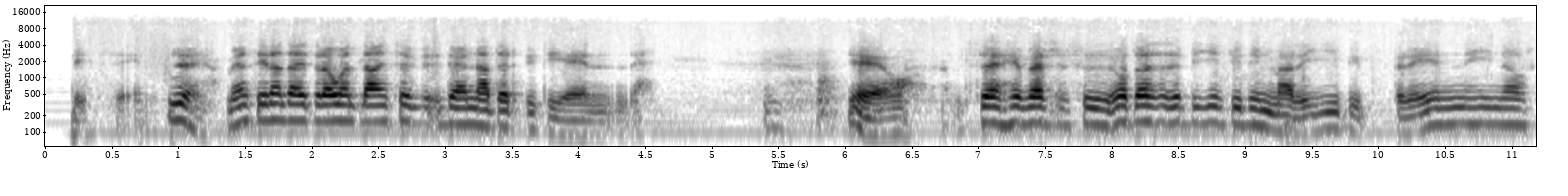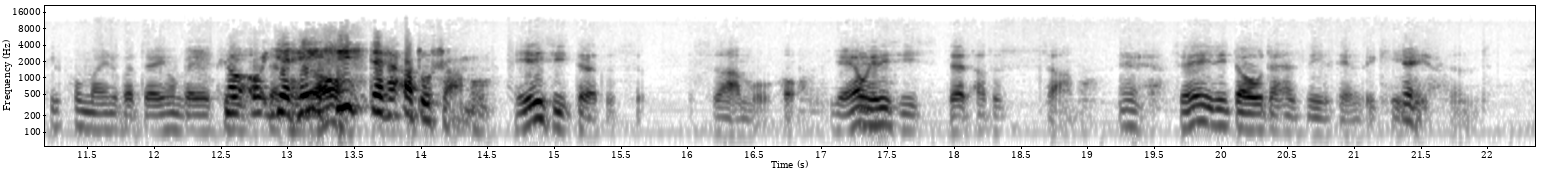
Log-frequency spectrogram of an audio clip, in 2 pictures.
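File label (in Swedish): Överkalix Norrbotten, dialekter, svenska sagor; Folkminnen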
